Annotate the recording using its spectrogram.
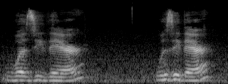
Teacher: I'm actually going to almost think of the Z sound as beginning a word Z. Z, there.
